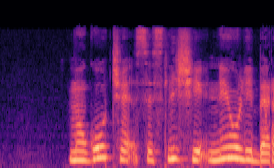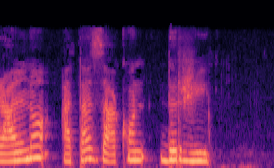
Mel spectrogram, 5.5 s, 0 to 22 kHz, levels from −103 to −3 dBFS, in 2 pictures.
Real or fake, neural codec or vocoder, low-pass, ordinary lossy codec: real; none; 10.8 kHz; AAC, 32 kbps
